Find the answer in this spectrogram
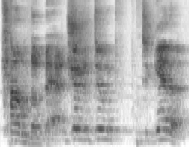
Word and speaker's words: Cumberbatch: patch butterscotch comfortable pants now we're going to turn the camera and say it right say his name right okay great one two three benedict cumberbatch you gotta do it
